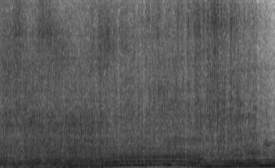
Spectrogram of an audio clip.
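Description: A Toyota Supra race car from Texas drives at a race, its engine note loud and close, rising and falling through gear changes in a steady, rasping roar.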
